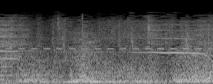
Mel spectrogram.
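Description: Movie sound effects of an airliner cabin decompression: a loud, steady rushing-air roar with clattering debris, under dramatic film music.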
